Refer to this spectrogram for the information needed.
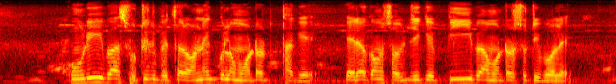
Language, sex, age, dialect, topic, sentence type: Bengali, male, 18-24, Standard Colloquial, agriculture, statement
